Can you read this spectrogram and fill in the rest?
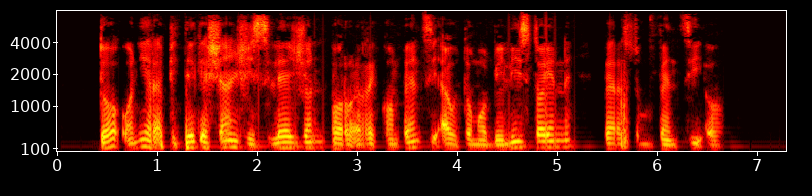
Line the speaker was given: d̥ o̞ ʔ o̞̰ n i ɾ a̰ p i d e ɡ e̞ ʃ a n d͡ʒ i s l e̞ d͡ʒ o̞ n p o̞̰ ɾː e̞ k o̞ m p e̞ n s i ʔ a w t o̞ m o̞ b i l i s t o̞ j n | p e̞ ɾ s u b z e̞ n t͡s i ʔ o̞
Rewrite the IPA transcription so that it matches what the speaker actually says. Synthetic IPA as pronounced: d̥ o̞ ʔ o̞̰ n i ɾ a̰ p i d e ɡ e̞ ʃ a n d͡ʒ i s l e̞ d͡ʒ o̞ n p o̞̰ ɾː e̞ k o̞ m p e̞ n s i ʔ a w t o̞ m o̞ b i l i s t o̞ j n | p e̞ ɾ s u b v e̞ n t͡s i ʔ o̞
